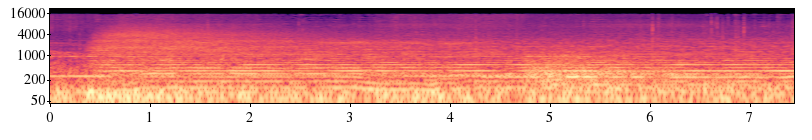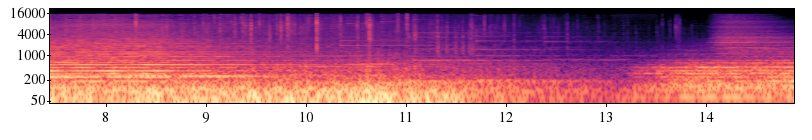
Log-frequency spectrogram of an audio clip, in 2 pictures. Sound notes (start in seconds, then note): 4.4 fire crackling and light background music continues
